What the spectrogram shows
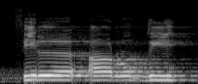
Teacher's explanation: Lam ta'rif yang di sini bersukun namanya idhar qamariyah. Fil ardi, ra sukun yang didahului fathah kita baca tafkhim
